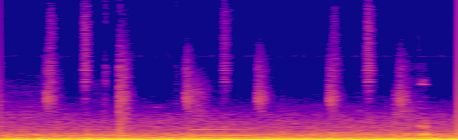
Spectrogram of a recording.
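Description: Interior road noise of a car driving slowly, a constant low rumble with faint intermittent higher noises on top and no speech.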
